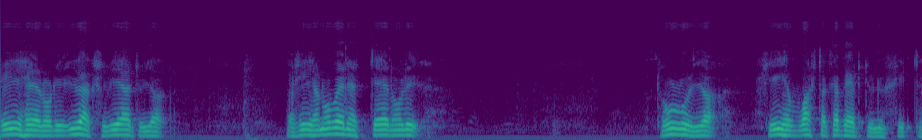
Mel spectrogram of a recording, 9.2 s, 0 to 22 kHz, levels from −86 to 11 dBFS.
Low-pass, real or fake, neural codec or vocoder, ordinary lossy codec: 14.4 kHz; real; none; none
